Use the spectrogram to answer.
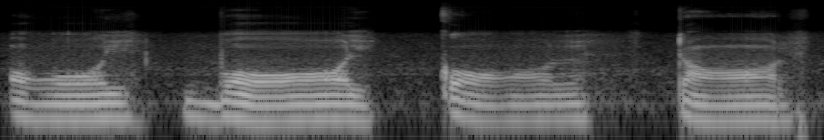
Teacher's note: ये ओ इसमें थोड़ा लंबा ओ हो जाता है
